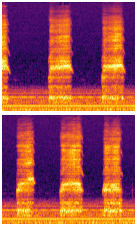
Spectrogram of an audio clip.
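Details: Wild barn owls, male presenting prey to female; quiet, steady snoring hisses, six breathy bursts roughly a second apart over a low hum.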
